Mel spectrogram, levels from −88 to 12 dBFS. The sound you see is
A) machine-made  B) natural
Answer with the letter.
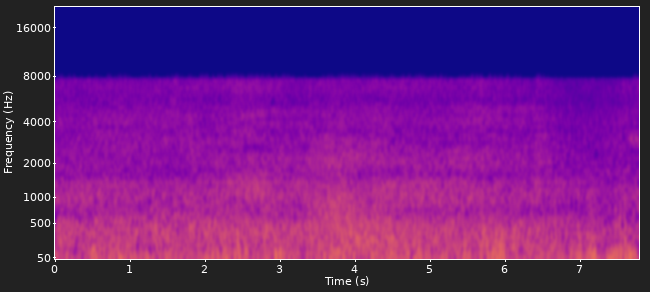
A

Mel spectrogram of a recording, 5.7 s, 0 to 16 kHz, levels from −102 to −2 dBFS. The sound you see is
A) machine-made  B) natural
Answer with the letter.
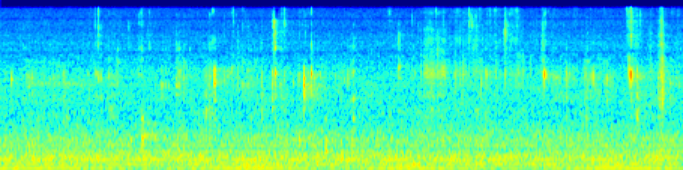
B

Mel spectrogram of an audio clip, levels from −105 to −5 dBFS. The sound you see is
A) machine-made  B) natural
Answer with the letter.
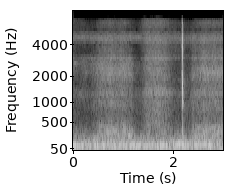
A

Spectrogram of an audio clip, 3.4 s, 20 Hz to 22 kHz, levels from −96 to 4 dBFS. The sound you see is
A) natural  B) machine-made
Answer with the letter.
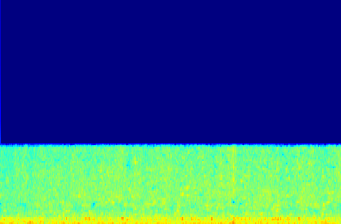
A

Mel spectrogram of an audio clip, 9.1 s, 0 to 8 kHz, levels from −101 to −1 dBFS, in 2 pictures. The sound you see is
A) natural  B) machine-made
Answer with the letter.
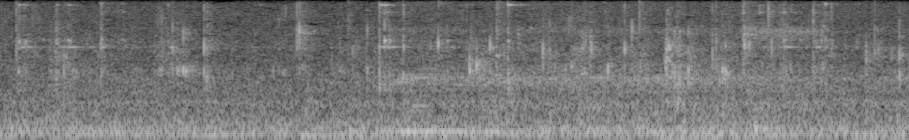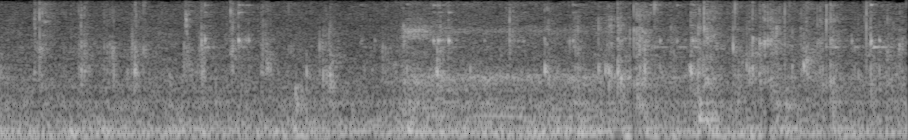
A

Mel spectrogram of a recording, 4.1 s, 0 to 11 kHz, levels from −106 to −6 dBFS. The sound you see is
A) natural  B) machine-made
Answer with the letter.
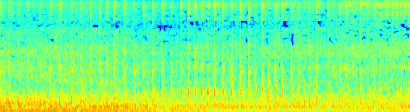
A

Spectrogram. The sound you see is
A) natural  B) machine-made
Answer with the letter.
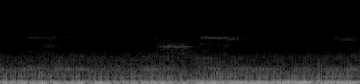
B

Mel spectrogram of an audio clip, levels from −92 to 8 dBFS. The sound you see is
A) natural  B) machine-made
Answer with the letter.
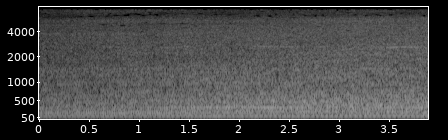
A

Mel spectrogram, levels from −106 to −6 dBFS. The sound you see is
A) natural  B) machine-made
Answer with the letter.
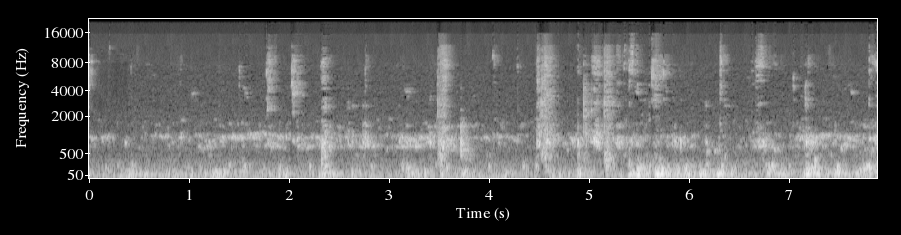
A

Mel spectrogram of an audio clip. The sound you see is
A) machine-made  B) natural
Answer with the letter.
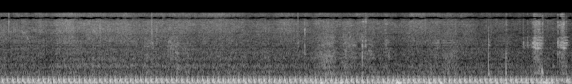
A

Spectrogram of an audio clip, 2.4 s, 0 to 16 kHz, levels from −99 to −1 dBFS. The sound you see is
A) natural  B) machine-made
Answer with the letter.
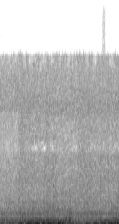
A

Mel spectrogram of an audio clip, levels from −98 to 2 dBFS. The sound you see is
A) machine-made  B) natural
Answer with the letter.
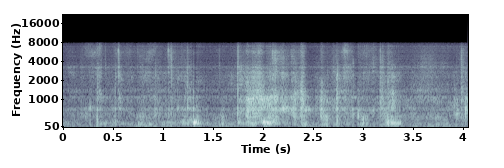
A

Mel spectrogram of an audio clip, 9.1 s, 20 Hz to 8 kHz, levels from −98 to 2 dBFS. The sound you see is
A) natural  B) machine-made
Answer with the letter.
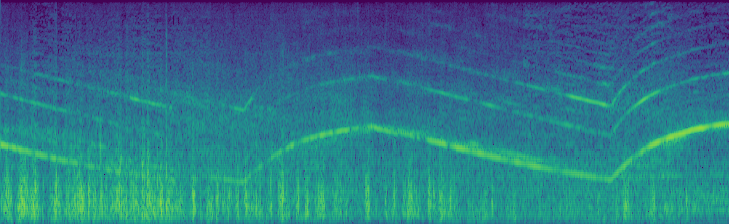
B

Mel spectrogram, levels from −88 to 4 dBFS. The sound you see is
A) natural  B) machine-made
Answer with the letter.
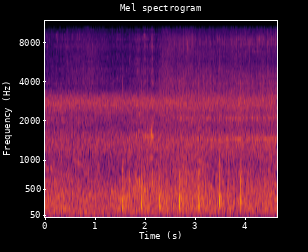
A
